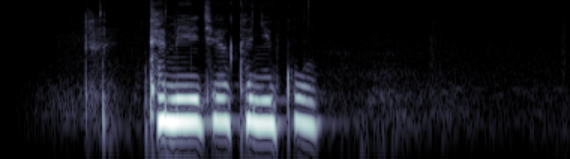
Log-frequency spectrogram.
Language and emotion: Russian, neutral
